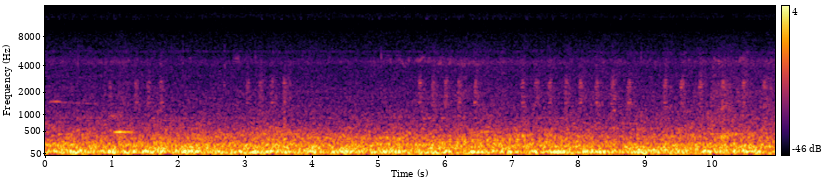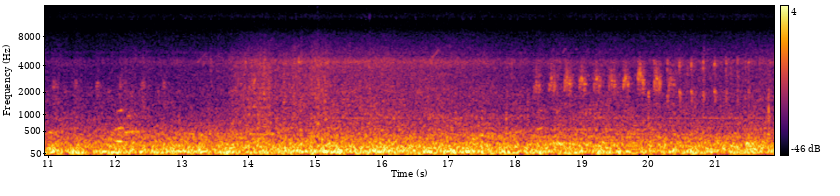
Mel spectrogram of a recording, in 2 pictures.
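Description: Tiny rapid clicks come from small animals crunching food.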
